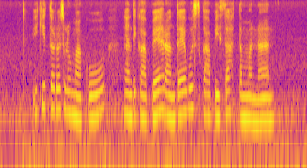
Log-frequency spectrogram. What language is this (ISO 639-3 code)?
jav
